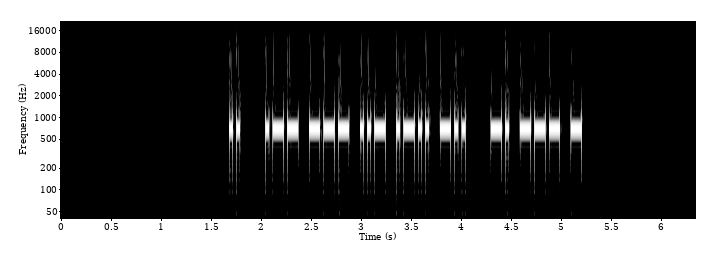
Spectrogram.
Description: Morse code, heard as a keyed tone, about 33 wpm, 700 Hz. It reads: I WOULD NOT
